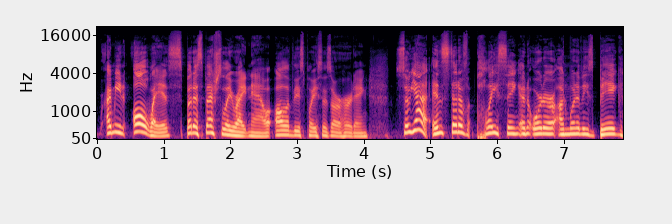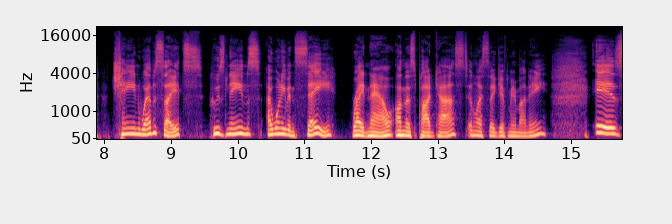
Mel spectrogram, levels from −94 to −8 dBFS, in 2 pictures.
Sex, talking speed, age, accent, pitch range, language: male, 165 wpm, 30-49, American, 140-220 Hz, English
